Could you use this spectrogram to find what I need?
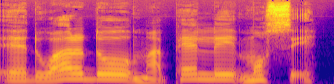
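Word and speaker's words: Eduardo Mapelli Mozzi: I januari fick hon sitt andra barn tillsammans med sin make Eduardo Mapelli Mossi.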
